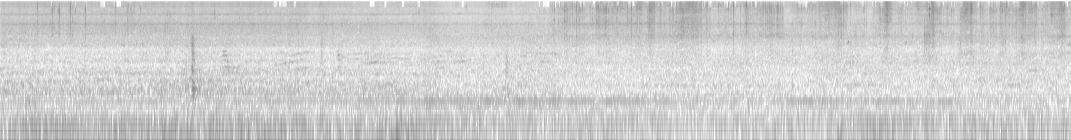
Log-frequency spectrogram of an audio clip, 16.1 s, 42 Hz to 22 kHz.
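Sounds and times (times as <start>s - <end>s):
faint crackling: 5.5s - 16.0s
insect buzzing: 8.1s - 16.0s.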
